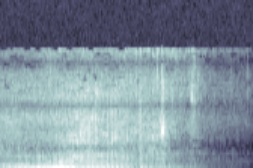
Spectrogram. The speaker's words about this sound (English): That's a loud-ass motherfucking motorcycle out there.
